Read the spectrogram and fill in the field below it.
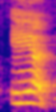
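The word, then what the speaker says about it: heir: एयर, ये हेयर आप लोग सोचेंगे, लेकिन यहाँ पे क्या है, यच क्या है, इसमें साइलेंट होने के कारण इसमें एयर हो जाएगा।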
